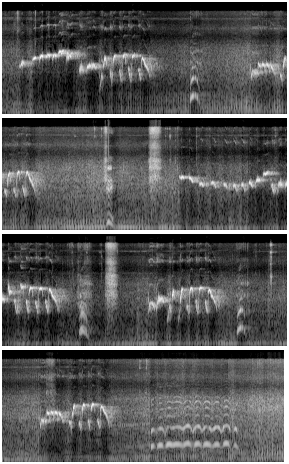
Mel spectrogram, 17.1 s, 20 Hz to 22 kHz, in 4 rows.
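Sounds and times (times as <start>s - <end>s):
bird singing: 0.0s - 3.0s, 3.6s - 5.1s, 6.8s - 9.8s, 10.6s - 16.4s.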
